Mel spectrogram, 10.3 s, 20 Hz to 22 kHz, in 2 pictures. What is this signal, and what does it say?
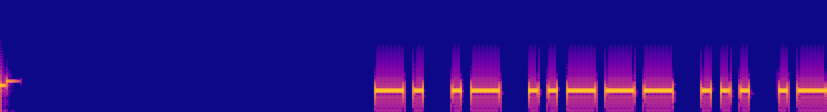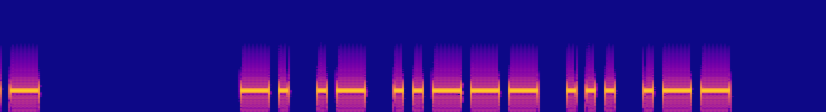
Morse code, heard as a keyed tone, about 20 wpm, 700 Hz. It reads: NA2SW NA2SW
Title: USA Call Signs - 5 Characters - Repeated 3x - 20wpm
